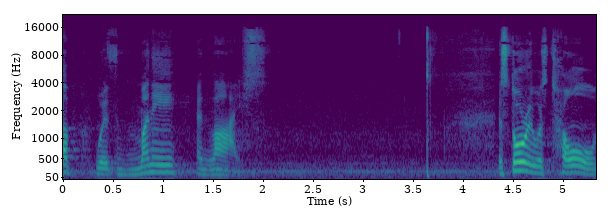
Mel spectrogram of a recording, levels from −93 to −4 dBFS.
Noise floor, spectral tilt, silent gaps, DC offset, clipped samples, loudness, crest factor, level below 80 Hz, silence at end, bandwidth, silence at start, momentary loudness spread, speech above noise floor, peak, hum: -69 dBFS; -3.5 dB/octave; none; under 0.1%; under 0.1%; -44 LUFS; 22 dB; -82 dBFS; 0 s; 16 kHz; 0 s; 20 LU; 26 dB; -24 dBFS; none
